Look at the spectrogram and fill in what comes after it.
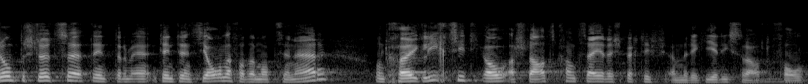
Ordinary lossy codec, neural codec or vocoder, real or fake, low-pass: none; none; real; 7.2 kHz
